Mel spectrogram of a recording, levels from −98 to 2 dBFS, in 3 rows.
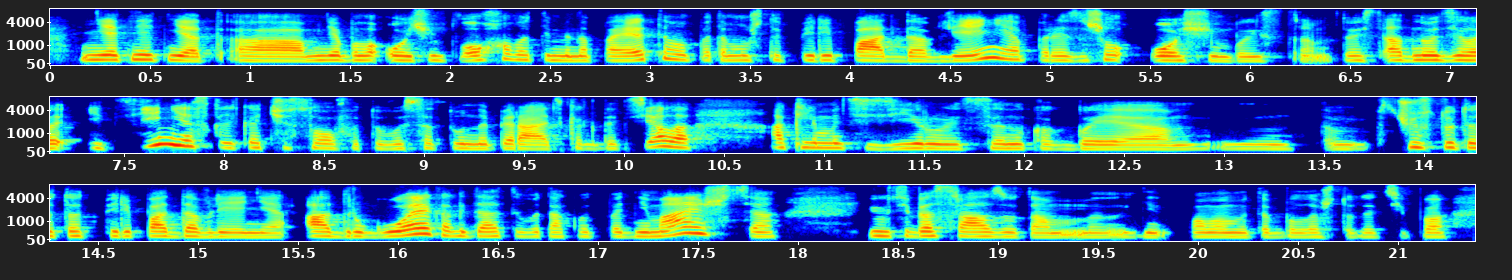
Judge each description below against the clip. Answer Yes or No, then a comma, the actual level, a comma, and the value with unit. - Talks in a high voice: No, medium, 180 Hz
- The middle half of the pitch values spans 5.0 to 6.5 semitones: No, narrow, 2.4 semitones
